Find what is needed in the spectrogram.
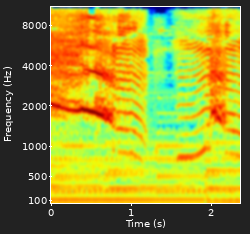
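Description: A baby crying: one long high wail that falls in pitch, then a second cry beginning near the end, over a steady low music drone.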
